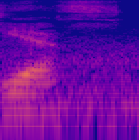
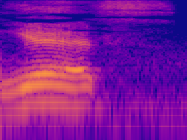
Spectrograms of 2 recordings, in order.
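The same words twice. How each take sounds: First: It is said softly. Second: It is said loudest of all.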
